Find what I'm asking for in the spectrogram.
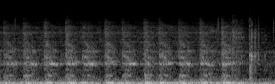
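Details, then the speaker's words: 2004 Chevy Silverado 1500 Copart buy: the starter churns steadily at about five beats a second for nearly three seconds and never fires. The scan tool shows code P0335 for the crankshaft position sensor circuit and no RPM reading. Owner hopes a bad crank sensor is the cause, unconfirmed. "so we got that on there current and also stored or pending so I'm hoping this thing just has a bad crank sensor because I don't see the RPMs moving at all"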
